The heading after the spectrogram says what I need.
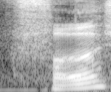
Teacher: the short I sound is the most different between the New Zealander and the Australian accents because yours sounds like our schwa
